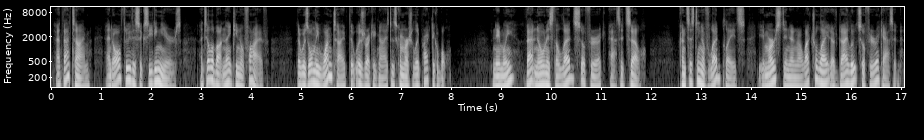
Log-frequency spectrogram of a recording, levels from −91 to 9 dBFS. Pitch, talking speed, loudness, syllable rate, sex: 120 Hz, 160 wpm, -18 LUFS, 6.1 syllables/s, male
